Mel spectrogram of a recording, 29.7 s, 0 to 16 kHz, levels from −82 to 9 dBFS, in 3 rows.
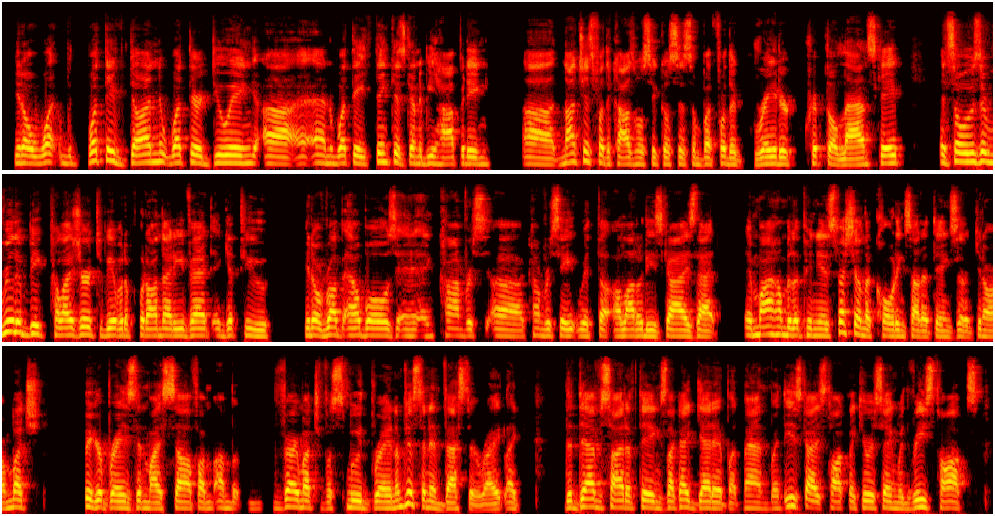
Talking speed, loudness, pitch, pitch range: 250 wpm, -20 LUFS, 150 Hz, 140-165 Hz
